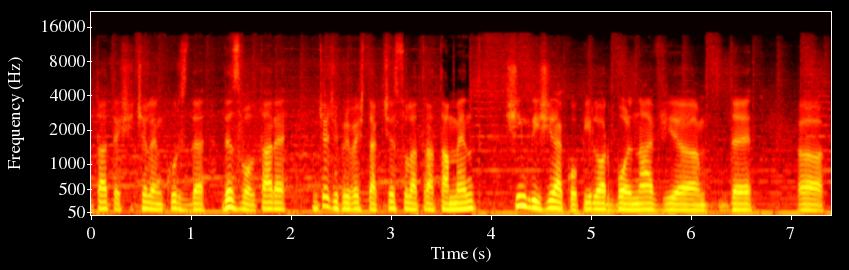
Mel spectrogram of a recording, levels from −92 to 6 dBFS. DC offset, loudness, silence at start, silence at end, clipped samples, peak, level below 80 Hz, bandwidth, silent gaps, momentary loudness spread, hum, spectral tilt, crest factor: under 0.1%; -19 LUFS; 0 s; 0 s; under 0.1%; -2 dBFS; -36 dBFS; 14 kHz; none; 6 LU; none; -7 dB/octave; 16 dB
